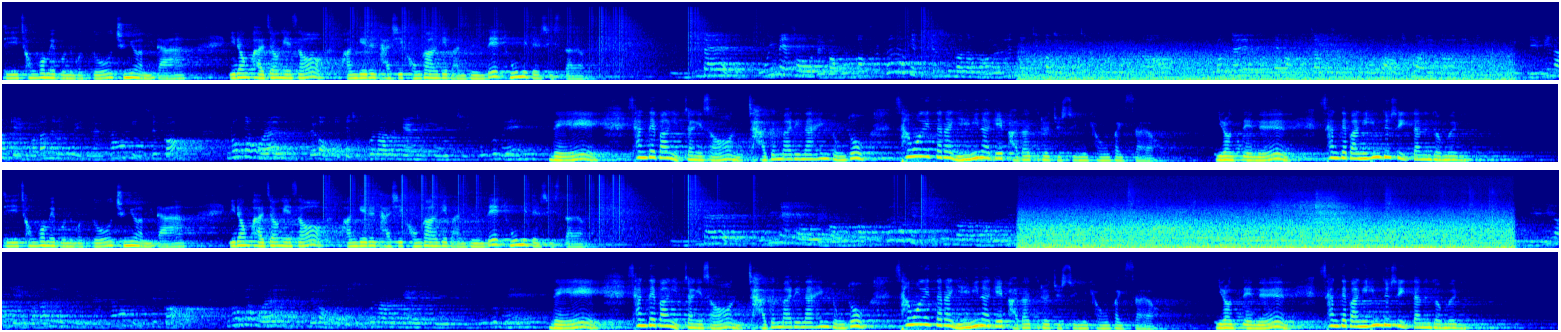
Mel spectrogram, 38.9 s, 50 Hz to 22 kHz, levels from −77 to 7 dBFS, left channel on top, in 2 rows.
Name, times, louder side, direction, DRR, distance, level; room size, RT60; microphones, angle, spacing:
voice 1, 0.0-7.3 26.3-33.9 34.6-37.8, right 1 dB, 5° right, 7 dB, 0.5 m, -28 dB
voice 2, 2.8-3.6 8.3-21.7 21.9-23.0 23.3-26.0 34.6-35.0, left 1 dB, 45° left, -3 dB, 4.1 m, -43 dB
sound 1, 4.0-11.6, right 4 dB, 40° right, 3.6 m, -51 dB
sound 2, 12.7-18.9, right 7 dB, 75° right, 0.4 m, -31 dB
21.0 x 16.0 x 7.8 m, 2.9 s
head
